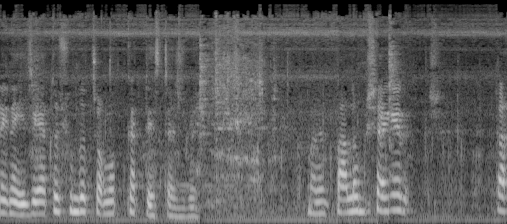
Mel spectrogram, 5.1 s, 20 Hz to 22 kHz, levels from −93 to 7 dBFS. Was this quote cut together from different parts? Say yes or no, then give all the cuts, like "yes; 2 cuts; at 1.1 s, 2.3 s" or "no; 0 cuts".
no; 0 cuts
